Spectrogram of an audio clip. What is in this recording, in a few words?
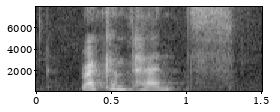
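"recompense", American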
